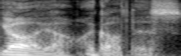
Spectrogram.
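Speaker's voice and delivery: low, soft macho voice. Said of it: "And they're like".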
